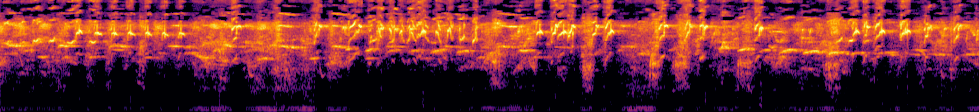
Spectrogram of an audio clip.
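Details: Spain opaline orange lovebird singing: dense, rapid high chirps and squeaky twitters with scratchy buzzes, almost continuous throughout, over a steady low machine hum.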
